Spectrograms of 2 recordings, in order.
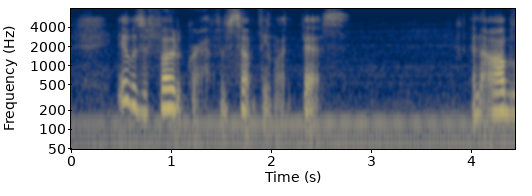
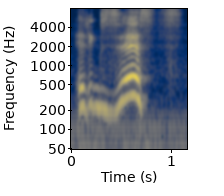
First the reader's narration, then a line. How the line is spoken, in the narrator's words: cried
